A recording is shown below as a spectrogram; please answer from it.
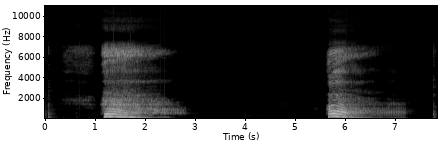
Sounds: Sigh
